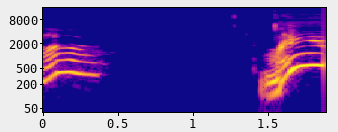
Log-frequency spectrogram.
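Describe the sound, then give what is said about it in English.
A person mimics a cat fight with two short, whiny meows separated by a brief pause. The second one rises sharply in pitch and sounds louder and more strained. “Oh, it ain't Fight Club. Cat fight.”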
